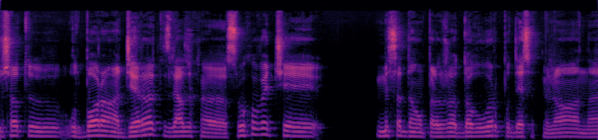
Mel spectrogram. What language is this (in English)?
Bulgarian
